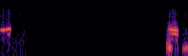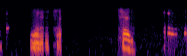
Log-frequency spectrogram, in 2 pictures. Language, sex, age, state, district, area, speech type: Kannada, female, 18-30, Karnataka, Tumkur, urban, conversation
